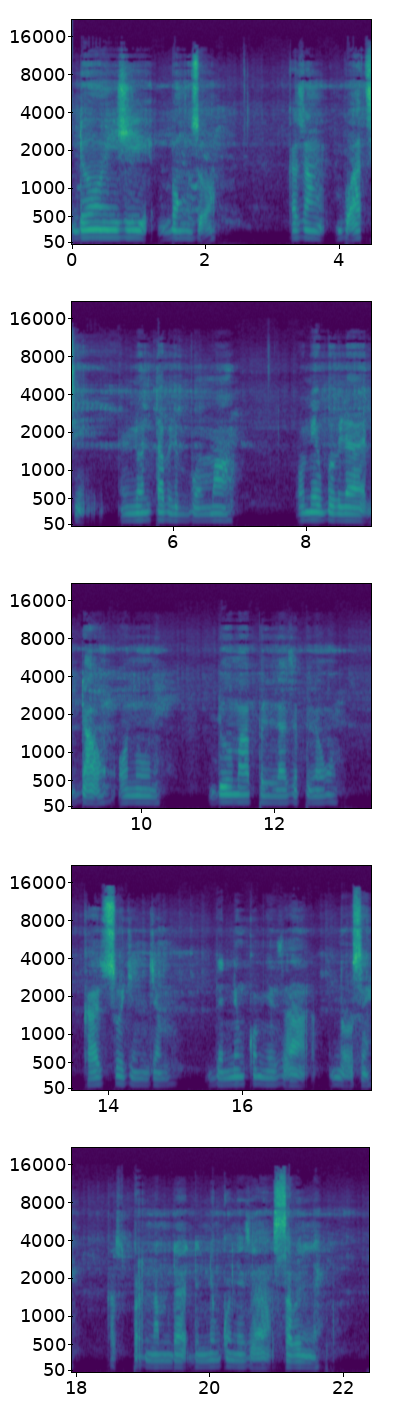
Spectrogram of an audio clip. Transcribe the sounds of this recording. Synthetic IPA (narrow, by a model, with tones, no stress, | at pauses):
doː˦nn̩˦ʒi˦bʊ˦ŋzʊ̰˨ʔʊ̰˨ | ka˨za˦ŋbʊ˦ʔa˦tɪ̰˨n̩˦˨lo˦nta˦blɨ˨bʊ˨ŋmaː˦˨ | o˨m˦ɛ˦ɡ͡bo˨bla˦da˦ʔʊ˨o˨nuː˦nɨ˨ | doː˦maː˦pɨ˨lːa˦zɨ˨pɨ˨lɨ˦ɡʊ˦ | ka˨so˦d͡ʒɪ˨nd͡ʒɛ˦m | dɨ˨nːɨ˦ŋko˦mɲɛ˨za̰˦ʔ | nʊ̰˨ʔʊ̰˨sɨ˨ | ka˨pɨ˦ɾna˨mda̰˨dɨ˨nːɨ˦ŋko˦mɲɛ˨za̰˦ʔsa˦βɨ˦lːɨ˨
